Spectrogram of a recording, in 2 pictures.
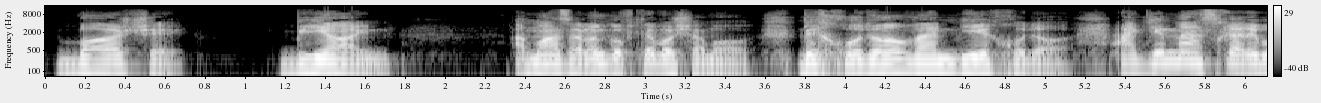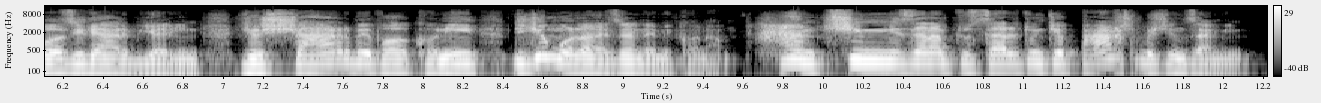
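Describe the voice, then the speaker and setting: A man's voice: mid-range voice, animated, pauses often, fairly bright tone, dry recording, studio quality, close to an everyday voice. A man voicing an exasperated young male soldier who scolds and threatens his friends in a radio novel reading. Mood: scolding.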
